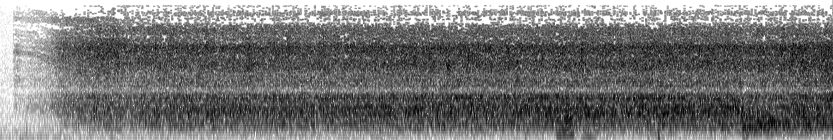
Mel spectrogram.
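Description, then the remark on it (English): Rain and thunder: a steady, dense hiss of heavy rain fades in over the first second and then holds at an even, loud level throughout, with no voices and no distinct rumbles standing out. “Rain and thunder.”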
